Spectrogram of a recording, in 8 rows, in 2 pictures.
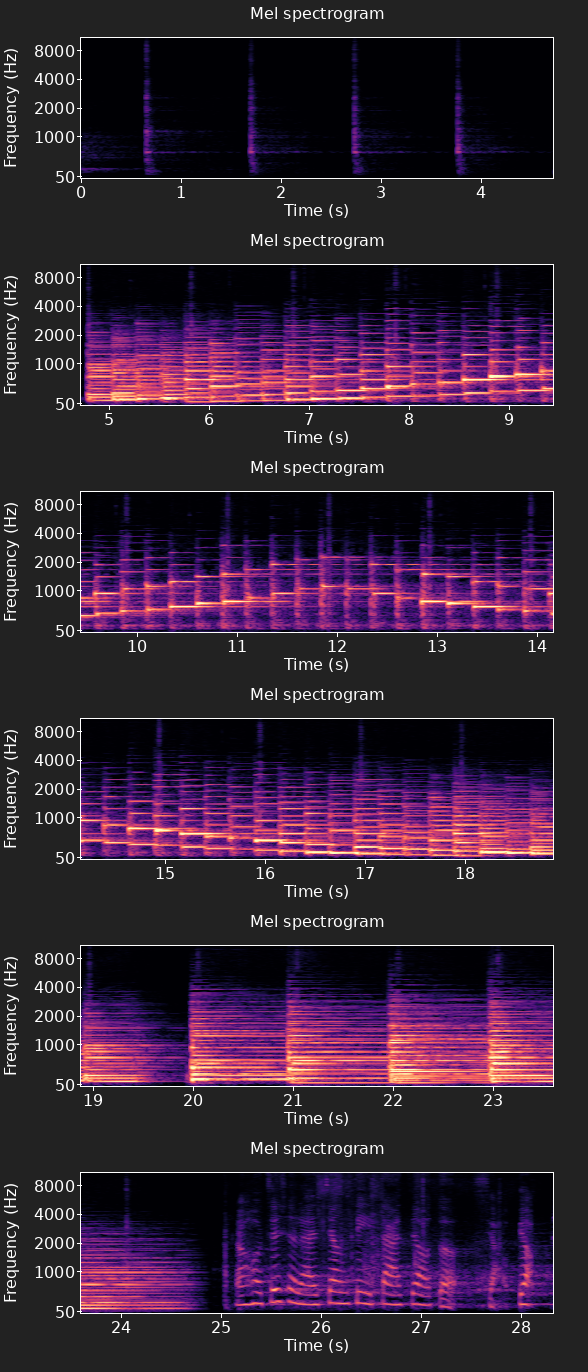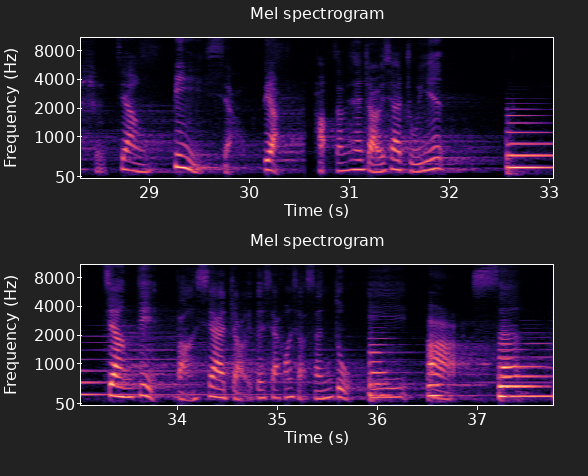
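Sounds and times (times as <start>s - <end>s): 
piano playing a finger exercise: 4.8s - 24.8s, 32.6s - 34.4s, 35.9s - 37.7s
speech: 31.1s - 32.1s, 33.3s - 37.7s.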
